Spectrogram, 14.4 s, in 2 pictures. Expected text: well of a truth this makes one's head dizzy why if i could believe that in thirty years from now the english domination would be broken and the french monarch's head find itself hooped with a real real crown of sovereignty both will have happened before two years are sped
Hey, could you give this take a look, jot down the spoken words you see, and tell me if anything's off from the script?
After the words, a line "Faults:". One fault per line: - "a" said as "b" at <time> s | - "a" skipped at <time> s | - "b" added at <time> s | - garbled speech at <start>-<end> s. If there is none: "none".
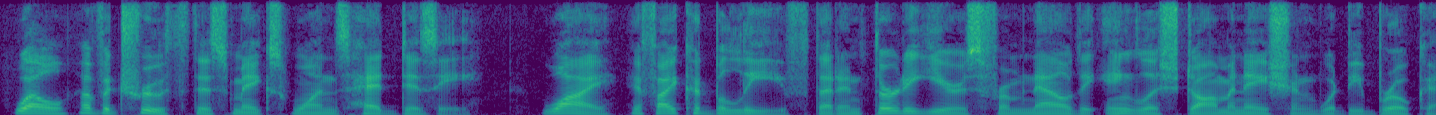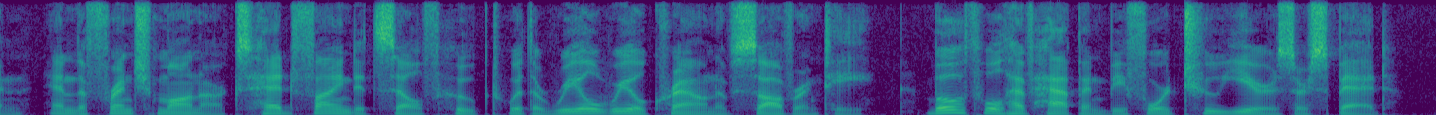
well of a truth this makes one's head dizzy why if i could believe that in thirty years from now the english domination would be broken and the french monarch's head find itself hooped with a real real crown of sovereignty both will have happened before two years are sped
Faults:
none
